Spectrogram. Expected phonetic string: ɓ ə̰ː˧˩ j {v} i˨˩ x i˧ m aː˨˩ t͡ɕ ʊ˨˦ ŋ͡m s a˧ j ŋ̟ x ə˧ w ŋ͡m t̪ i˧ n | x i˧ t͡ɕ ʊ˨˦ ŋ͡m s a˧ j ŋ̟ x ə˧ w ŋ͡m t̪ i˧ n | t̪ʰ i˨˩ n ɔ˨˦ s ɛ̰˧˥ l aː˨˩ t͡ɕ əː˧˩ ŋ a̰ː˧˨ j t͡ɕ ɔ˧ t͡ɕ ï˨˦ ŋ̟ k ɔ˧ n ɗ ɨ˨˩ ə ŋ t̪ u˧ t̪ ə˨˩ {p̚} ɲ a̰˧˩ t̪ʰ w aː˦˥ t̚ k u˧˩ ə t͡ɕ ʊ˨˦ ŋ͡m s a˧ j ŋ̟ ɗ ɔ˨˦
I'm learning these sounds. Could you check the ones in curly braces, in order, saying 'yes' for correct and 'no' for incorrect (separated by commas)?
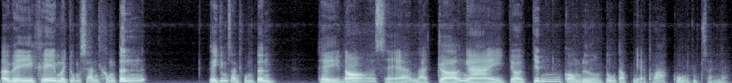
yes, yes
